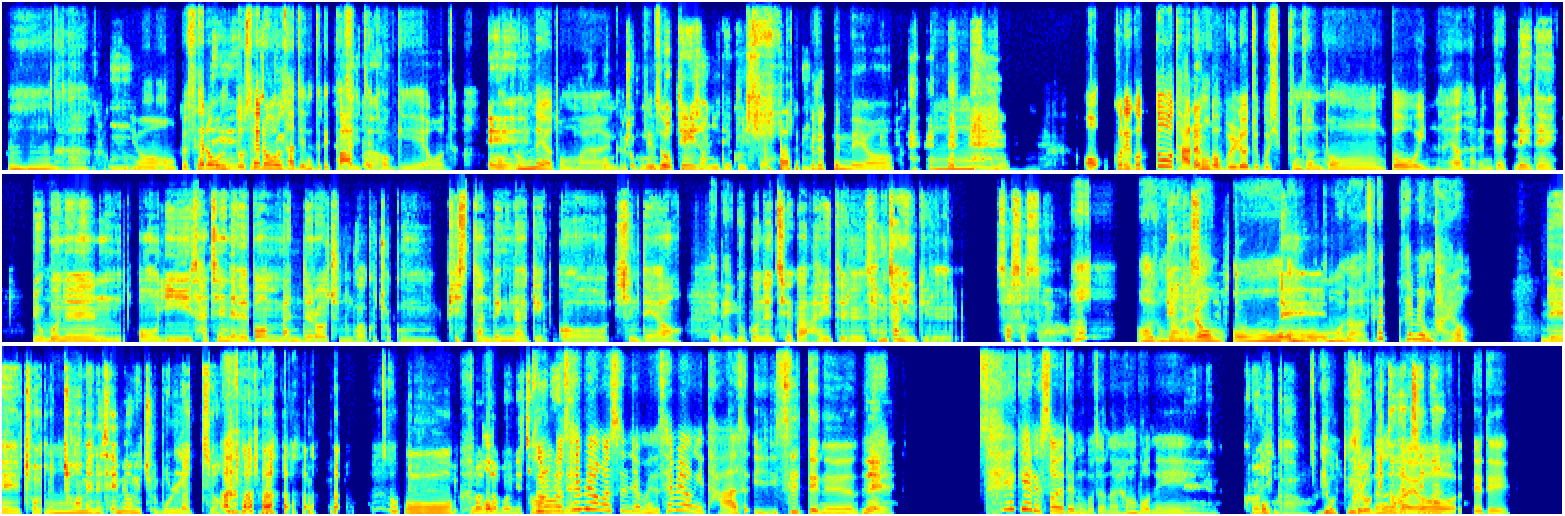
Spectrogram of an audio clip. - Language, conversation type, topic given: Korean, podcast, 아이들에게 꼭 물려주고 싶은 전통이 있나요?
- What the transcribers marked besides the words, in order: other background noise; in English: "로테이션이"; laugh; other noise; gasp; laugh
